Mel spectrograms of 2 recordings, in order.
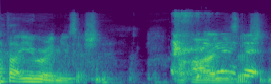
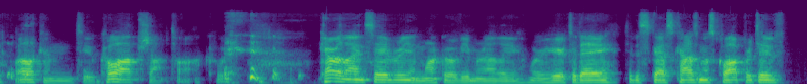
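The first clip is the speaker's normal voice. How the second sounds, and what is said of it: Fake radio announcer voice. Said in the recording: “my stupid faux radio voice, which I'm going to drop any second now”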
